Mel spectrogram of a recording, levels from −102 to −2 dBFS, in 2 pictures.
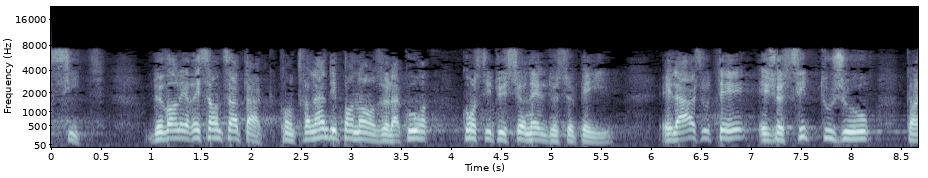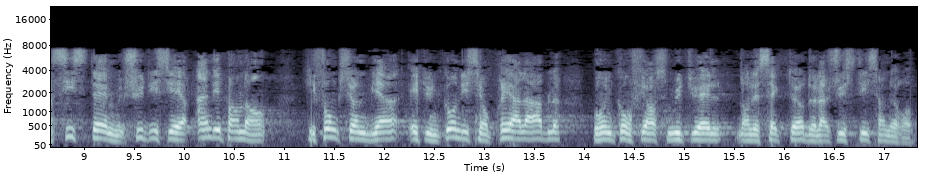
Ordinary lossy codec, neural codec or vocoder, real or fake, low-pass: none; none; real; 7.2 kHz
